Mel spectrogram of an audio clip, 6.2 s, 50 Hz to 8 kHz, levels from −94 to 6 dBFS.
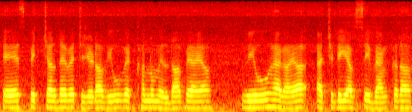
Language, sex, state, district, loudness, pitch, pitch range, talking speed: Punjabi, male, Punjab, Kapurthala, -16 LUFS, 130 Hz, 125-135 Hz, 165 wpm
